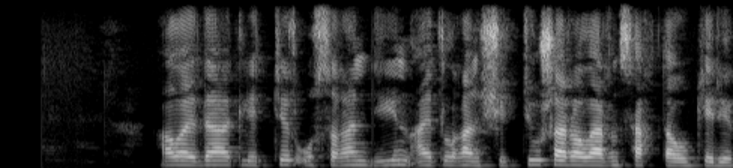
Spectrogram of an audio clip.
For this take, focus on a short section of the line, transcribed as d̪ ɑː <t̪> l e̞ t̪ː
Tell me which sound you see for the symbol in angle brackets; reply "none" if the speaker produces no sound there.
t̪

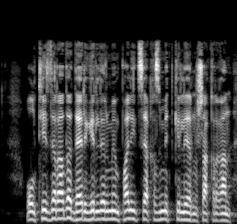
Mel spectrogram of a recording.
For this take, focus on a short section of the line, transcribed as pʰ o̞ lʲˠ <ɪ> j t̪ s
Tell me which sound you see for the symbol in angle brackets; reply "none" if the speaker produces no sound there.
i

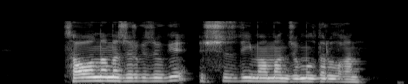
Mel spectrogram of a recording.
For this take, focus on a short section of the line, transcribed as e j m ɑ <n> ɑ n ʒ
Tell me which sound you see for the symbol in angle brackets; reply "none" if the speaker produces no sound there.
m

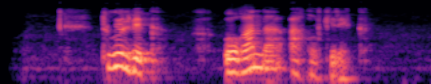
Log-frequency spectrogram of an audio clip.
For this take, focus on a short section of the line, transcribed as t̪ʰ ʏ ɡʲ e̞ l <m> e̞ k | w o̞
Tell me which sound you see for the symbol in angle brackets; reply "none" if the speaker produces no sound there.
b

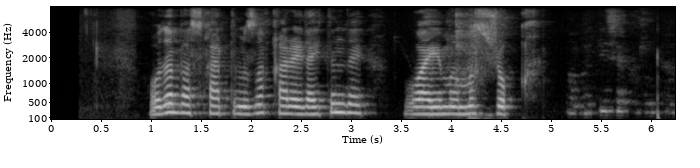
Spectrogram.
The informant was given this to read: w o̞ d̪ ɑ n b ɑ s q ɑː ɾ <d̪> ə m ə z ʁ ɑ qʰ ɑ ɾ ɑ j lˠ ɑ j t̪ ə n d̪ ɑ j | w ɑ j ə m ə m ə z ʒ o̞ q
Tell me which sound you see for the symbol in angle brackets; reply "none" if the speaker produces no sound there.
t̪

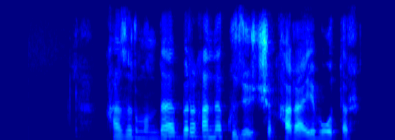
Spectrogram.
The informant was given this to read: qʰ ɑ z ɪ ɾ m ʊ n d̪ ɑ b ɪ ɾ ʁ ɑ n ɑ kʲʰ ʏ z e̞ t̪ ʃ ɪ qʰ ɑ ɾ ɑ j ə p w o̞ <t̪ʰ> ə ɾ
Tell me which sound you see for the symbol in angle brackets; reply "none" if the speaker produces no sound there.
t̪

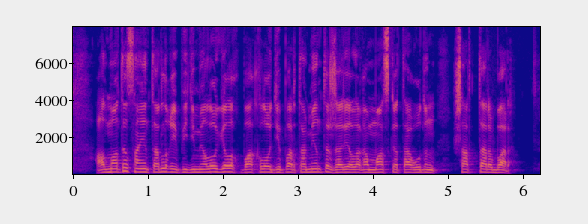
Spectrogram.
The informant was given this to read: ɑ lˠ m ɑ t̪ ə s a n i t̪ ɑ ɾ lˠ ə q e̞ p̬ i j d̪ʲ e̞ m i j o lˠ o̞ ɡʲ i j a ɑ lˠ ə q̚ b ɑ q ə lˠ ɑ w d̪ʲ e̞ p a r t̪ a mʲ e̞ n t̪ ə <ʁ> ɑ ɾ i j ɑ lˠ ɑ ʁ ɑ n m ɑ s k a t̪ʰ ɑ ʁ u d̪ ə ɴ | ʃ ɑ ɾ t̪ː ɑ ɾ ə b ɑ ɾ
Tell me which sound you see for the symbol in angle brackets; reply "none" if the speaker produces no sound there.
ʒ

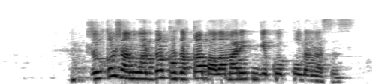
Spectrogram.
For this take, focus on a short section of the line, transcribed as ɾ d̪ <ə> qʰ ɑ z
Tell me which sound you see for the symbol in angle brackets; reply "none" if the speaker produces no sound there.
ə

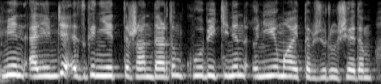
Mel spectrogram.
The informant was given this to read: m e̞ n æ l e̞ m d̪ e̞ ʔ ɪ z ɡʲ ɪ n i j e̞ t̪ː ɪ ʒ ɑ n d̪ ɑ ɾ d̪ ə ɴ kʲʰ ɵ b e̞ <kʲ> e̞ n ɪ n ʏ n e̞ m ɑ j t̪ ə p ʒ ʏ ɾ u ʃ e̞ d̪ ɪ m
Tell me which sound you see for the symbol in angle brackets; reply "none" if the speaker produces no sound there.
kʲ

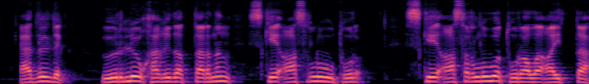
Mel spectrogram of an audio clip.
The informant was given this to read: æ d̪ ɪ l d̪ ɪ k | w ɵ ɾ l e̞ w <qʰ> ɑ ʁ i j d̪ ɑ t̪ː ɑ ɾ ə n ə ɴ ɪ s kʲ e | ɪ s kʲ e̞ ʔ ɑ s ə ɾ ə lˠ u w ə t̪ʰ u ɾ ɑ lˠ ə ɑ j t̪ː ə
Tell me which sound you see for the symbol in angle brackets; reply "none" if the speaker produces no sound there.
qʰ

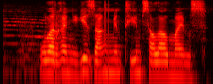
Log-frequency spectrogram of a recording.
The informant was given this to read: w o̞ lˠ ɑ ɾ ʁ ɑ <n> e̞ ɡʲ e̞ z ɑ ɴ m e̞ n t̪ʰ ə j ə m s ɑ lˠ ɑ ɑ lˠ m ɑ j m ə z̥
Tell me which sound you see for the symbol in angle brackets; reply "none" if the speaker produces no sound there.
n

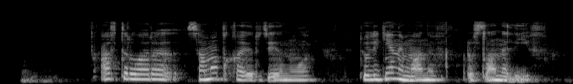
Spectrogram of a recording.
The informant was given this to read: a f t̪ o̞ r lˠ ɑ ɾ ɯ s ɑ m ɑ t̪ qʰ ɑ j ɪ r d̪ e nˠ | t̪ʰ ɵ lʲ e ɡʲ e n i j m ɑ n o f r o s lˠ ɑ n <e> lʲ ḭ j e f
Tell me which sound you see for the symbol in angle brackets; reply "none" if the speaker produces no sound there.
æ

